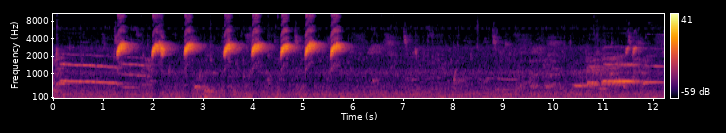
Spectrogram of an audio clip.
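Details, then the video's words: Trucukan, the yellow-vented bulbul, in a phrase-filled master song for tutoring cage birds: seven loud, bright, falling whistled notes about half a second apart, then quiet with faint drawn-out lower tones and a soft closing phrase. "Masteran trucukan full isian"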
